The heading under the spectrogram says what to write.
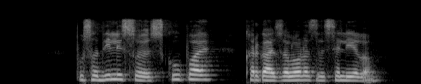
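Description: At 0.83–0.85 s, just before "so ju", and again from 2.99 to 3.29 s after "kar ga je zelo", packets were lost and the decoder rebuilt them from forward error correction, so there is no gap. The low-bitrate copies make these stretches rougher and noisier against the 8 kHz Opus call sound.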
